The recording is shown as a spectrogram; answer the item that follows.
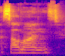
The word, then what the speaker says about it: Salomon: Yeah, Salomons.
